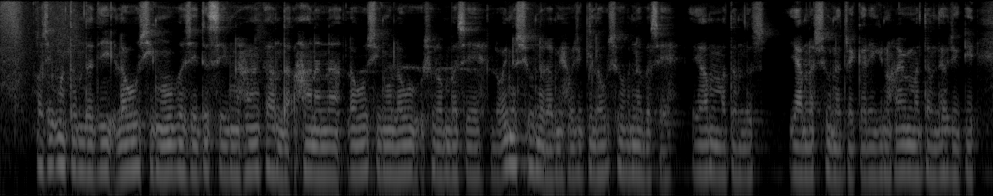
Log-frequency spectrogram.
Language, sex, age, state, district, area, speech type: Manipuri, male, 30-45, Manipur, Thoubal, rural, spontaneous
